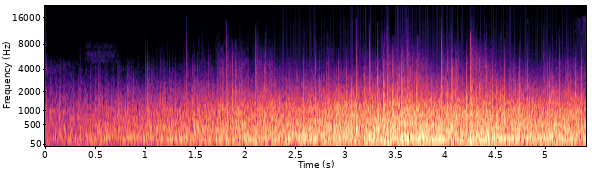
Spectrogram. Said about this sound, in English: The Stardust was demolished in 2007 in true Las Vegas style, with fireworks and a countdown. It was even broadcast on live TV.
